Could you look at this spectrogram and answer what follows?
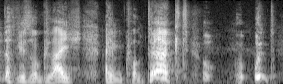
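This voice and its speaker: A man's voice: mid-range voice, huge pitch swings, unhurried, sharp tone, exaggerated voice. An actor playing a flustered small-town mayor and father in a radio comedy, stammering, blustering and repeating himself. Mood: eagerly flustered. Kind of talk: theatrical radio comedy acting.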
